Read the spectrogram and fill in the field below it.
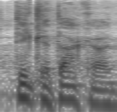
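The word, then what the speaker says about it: tiki-taka: And how do you pronounce it properly? Tikkataka.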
